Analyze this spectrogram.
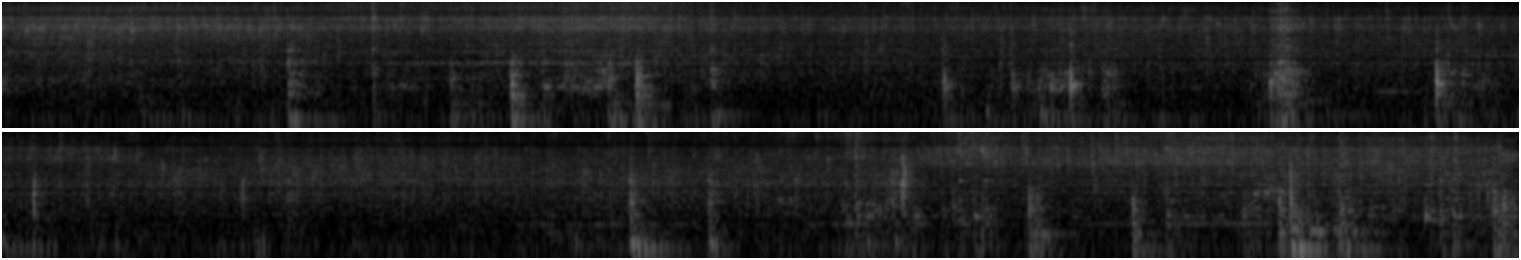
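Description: Oil sizzles steadily in a hot pan.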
